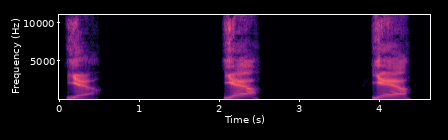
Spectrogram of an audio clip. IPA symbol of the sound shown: ja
